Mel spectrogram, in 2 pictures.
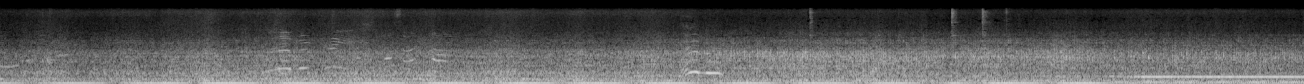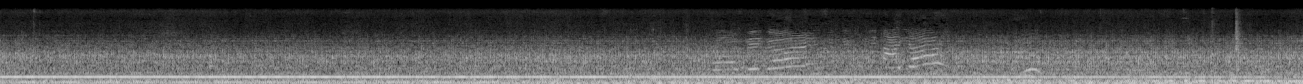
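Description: A boat's engine running: a low pulsing beat gives way about eleven seconds in to a steady drone. People's voices can be heard in the background.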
